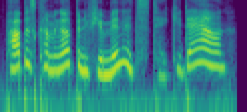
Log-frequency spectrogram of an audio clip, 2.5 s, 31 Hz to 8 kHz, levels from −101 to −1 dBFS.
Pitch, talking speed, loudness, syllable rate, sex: 275 Hz, 290 wpm, -19 LUFS, 7.3 syllables/s, female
